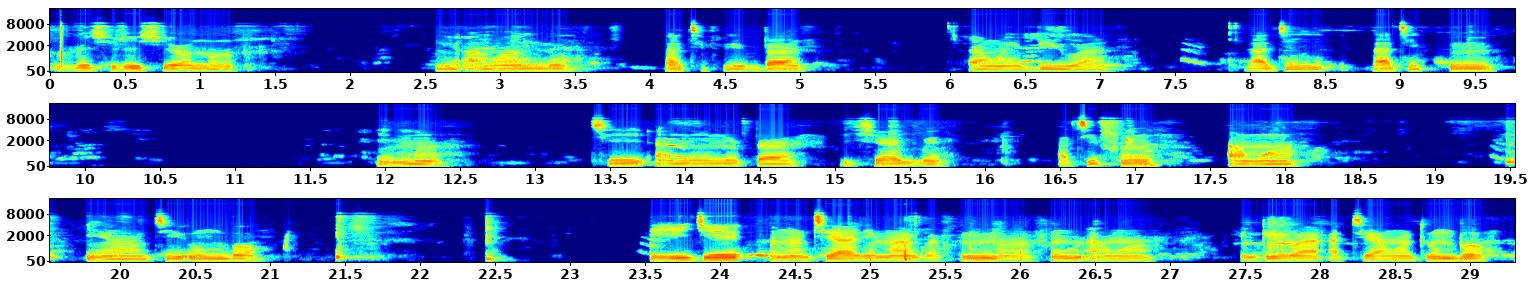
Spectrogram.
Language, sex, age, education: Yoruba, male, 46-60, tertiary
